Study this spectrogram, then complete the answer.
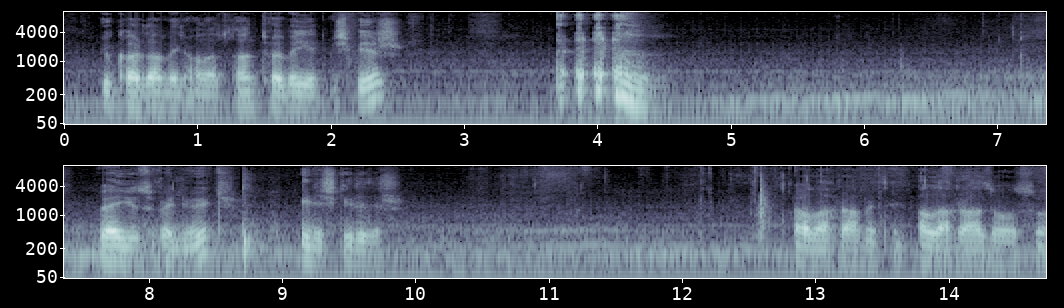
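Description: An elderly man reads aloud calmly and slowly into a microphone, with long pauses.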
